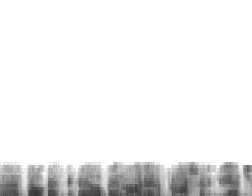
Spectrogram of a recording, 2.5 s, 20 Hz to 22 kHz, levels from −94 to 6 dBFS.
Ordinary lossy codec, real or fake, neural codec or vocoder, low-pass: MP3, 24 kbps; fake; vocoder, 22.05 kHz, 80 mel bands, HiFi-GAN; 3.6 kHz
